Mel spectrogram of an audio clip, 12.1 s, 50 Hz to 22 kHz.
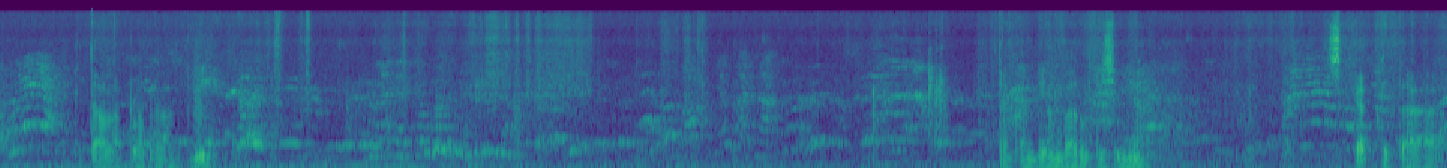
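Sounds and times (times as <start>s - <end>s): children talking and playing: 0.0s - 12.0s.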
